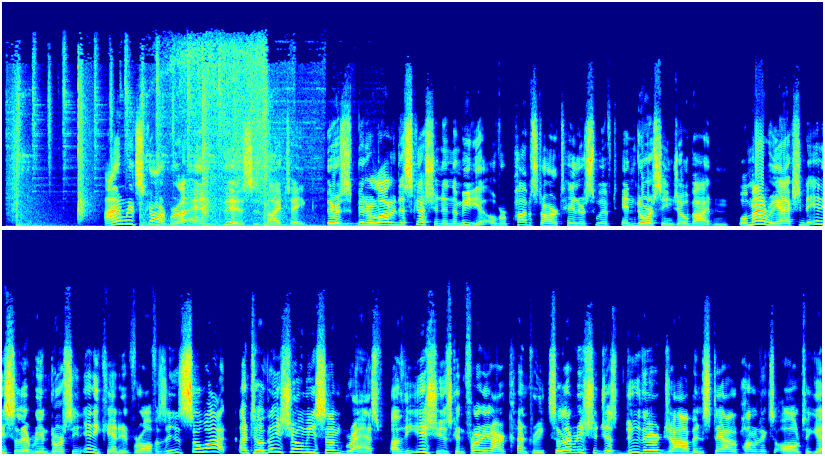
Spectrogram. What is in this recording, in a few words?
Radio Spot; Rick Scarborough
